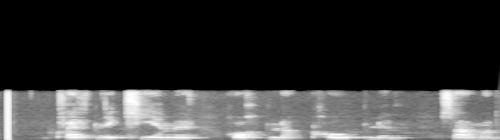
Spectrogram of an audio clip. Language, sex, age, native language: Icelandic, male, 8, Icelandic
